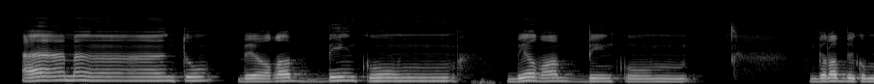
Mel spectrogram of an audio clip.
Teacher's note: بکم میں کم میں میم ساکن ہے، غنہ کرنا ہے۔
